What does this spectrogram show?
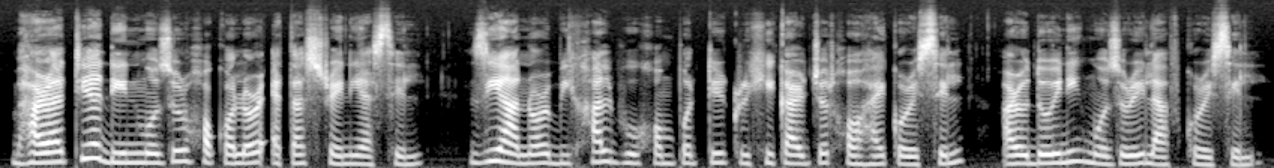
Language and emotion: Assamese, neutral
